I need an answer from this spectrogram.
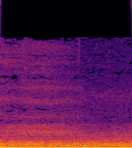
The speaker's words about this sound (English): You can probably hear the aircon in the background.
